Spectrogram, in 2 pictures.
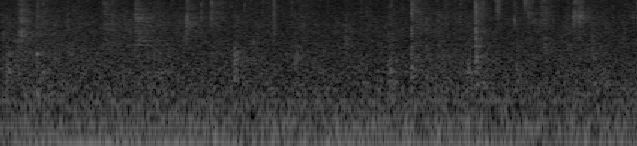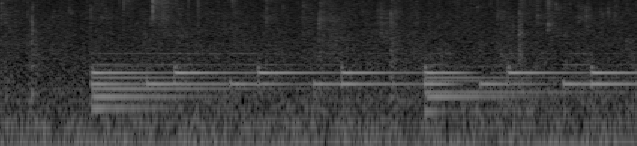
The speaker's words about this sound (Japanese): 朝、雨が降っていて、部屋はいつもよりだいぶ薄暗かった。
